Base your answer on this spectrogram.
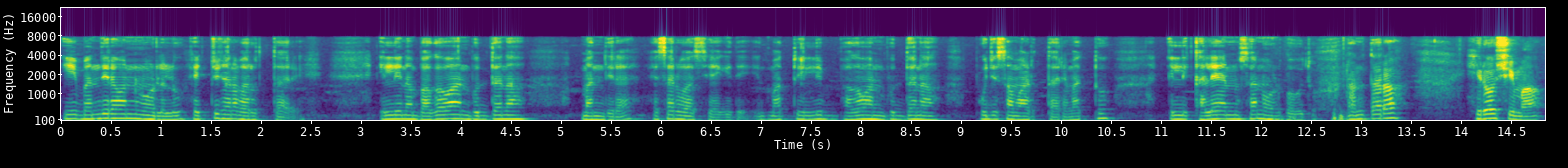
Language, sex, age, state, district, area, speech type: Kannada, male, 18-30, Karnataka, Udupi, rural, spontaneous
